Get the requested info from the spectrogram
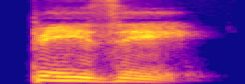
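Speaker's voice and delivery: gruff voice from behind a door; a scratchy, muffled dismissal. Acted. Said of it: "you hear a muffled, scratchy voice go".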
